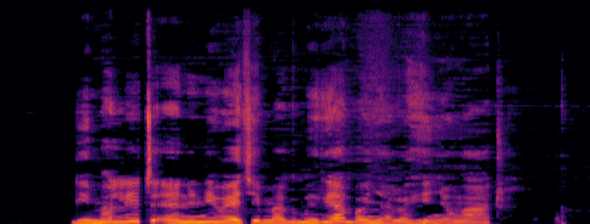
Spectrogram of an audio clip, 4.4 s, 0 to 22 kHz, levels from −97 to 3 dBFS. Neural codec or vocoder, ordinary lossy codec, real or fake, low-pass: none; none; real; none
